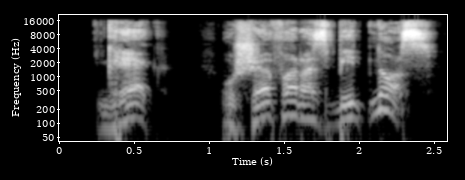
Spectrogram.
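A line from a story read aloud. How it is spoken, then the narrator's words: Loud. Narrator (Russian): громко произнес он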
